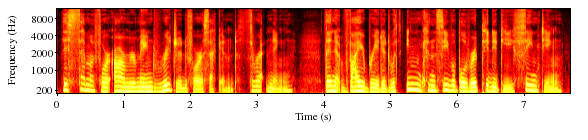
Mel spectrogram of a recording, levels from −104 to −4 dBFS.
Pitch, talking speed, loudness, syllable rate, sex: 170 Hz, 125 wpm, -19 LUFS, 5.1 syllables/s, female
